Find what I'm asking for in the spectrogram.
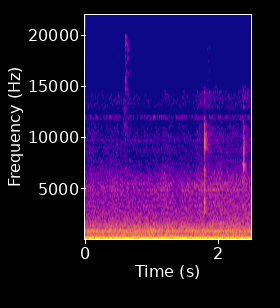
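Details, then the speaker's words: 2019 Subaru WRX STI at 16,654 miles, driving above 60 mph on highway: steady low buzzing drone under road noise, pitch changing with speed, apparently from the rear; wheel bearing drone, rear bearing later replaced. "it's most likely a wheel bearing and I think it's coming from the back of the car and you can hear it change its pitch when my speed increases"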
